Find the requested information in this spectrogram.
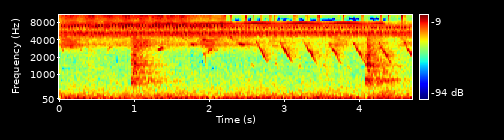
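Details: Evening crickets at an old family farm with a broken windmill: a continuous piercing trill overlaid by a series of quick falling sweeps and two broadband knocks.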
